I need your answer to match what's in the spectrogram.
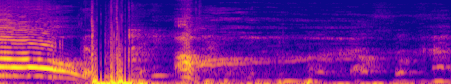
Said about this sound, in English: laughed and pounded the desk, which knocked over the mic.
